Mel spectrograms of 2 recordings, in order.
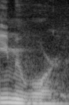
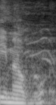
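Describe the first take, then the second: First: "emu" said properly, EE-myoo; corrected word. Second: Says email instead of emu; "email war" blurted by mistake; slip of the tongue. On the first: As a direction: fix it to "emu war". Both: Real, not acted. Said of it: "Fuck it, pull up the emu war".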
